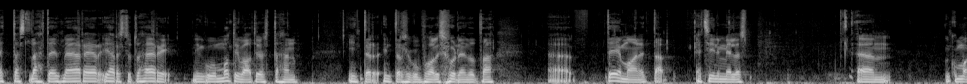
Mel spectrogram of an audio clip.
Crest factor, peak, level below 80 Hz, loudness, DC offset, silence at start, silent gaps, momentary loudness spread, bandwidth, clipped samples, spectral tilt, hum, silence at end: 14 dB; -2 dBFS; -34 dBFS; -17 LUFS; under 0.1%; 0 s; none; 12 LU; 14 kHz; under 0.1%; -6.5 dB/octave; none; 0 s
